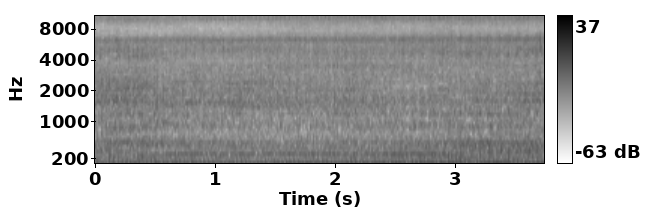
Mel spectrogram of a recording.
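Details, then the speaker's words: Car jump-started with a portable battery booster tool (pack showing 14.8%, 38% left afterwards), started right up: steady, even petrol idle with a smooth low hum, no knocks or misses; engine running normally after the jump start. "started good started right up let this thing run for a little bit that's a pretty good little test on our charger"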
